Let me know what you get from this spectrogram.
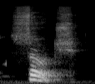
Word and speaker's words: shaoca: The first one is soch, and it's different ways to spell it. Sometimes people spell it S-H-A-U-C-H-A. The Roman Sanskrit would do it S-H-A-O-C-A. The C has a ch sound. So say that other one. – S-H-A-O.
